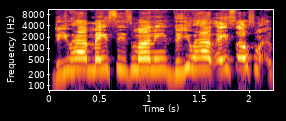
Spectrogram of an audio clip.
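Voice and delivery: loud, high scolding question; mock parent challenge. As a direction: grill the kid like a fed-up parent. Acting parents' stock question.

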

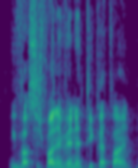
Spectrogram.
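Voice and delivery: ordinary talk

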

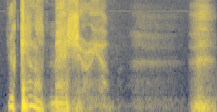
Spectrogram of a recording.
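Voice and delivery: slow breathy whisper, very slow. Real, not acted. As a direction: lean in and whisper it slowly. Whispered repeat of line 79.

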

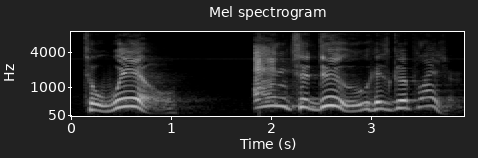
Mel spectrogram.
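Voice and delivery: high-pitched, slow, driven scripture teaching; emphatic preaching. Real, not acted. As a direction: preach it out, stretching the key words. Preaches the verse with force.

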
